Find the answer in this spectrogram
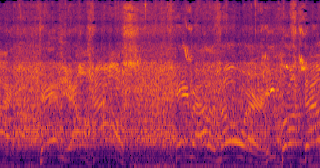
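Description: Basketball game on a hardwood court: sneakers squeak in short sharp chirps again and again as players run the floor, and the ball bounces, over the steady noise of the arena crowd.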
